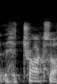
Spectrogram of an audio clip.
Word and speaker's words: Trachsel: So the Troxel House, right? And first of all, it's spelled wrong. It's Trachsel is how they spelled it back in 1756.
